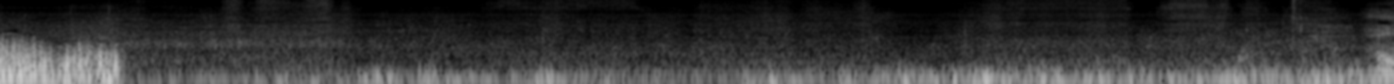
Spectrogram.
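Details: A brief burst of a person talking on a beach in North Naples, Florida, then low wind rumble and distant surf, with no animal calls.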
